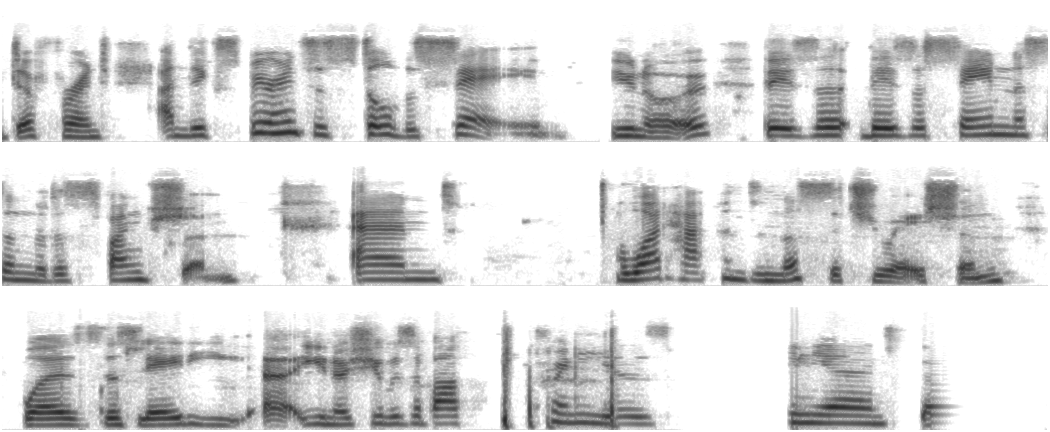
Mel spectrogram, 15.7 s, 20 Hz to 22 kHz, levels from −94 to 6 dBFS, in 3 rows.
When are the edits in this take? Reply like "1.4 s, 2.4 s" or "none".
none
